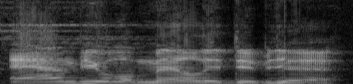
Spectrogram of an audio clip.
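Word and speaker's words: Ambulomelides: I can never pronounce this guy's name. It's Ambulamelidibia.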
